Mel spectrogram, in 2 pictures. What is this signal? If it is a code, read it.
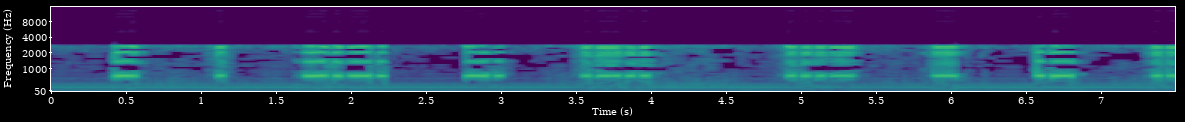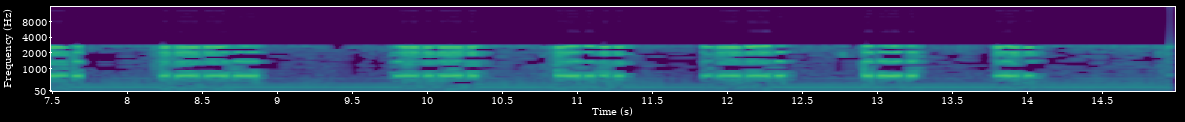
Morse code, heard as a keyed tone, about 25 wpm, spaced as for 12 wpm, 690 Hz. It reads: TECNL VTARJ CBPRN
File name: Linksmakalnis-1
